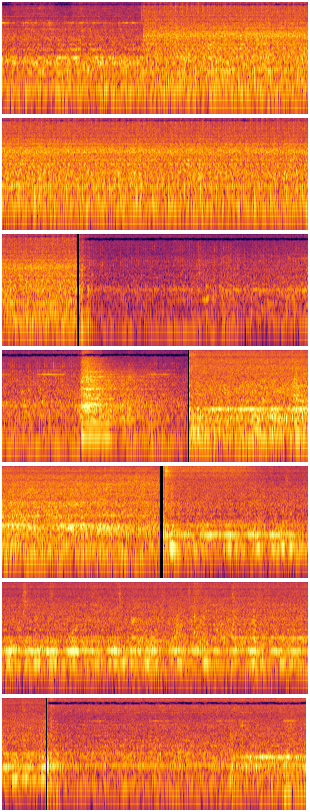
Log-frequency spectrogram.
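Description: Foundry machinery running with a steady hum, first at a degassing rotor turning in a ladle of molten aluminium. From a little past the middle, a forklift engine runs as it carries the ladle, with a repeating warning beep.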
